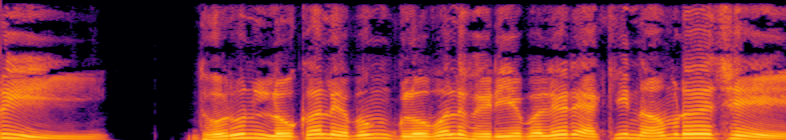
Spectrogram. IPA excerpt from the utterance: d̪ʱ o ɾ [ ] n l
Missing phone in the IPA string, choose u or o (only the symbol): u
